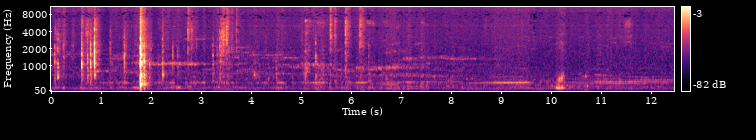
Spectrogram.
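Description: Plastic multimeter test probes and leads being handled, giving a few sharp clicks, the loudest about two seconds in. Faint drawn-out whining tones sound in the background.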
